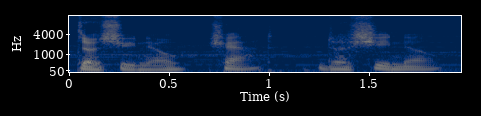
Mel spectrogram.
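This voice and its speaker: A man's voice: fairly low pitch, normal speed, faint music behind. A man giving slangy, joking, casual livestream commentary on a game. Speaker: streamer playing a visual novel.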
